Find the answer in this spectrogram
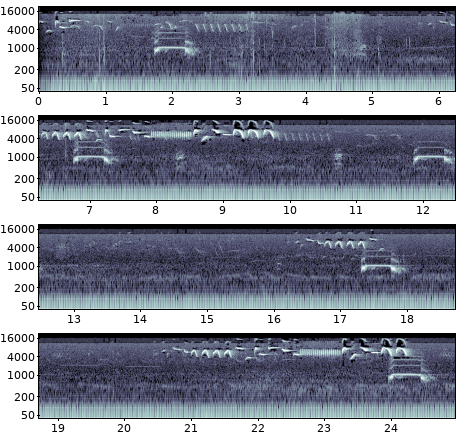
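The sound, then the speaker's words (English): Common cranes trumpet in loud, rattling bugle calls at dawn on the Somerset marshes, repeated in bursts, with smaller birds chirping and a steady low ambient hum. “She's found something really special it's the call of common cranes at dawn.”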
